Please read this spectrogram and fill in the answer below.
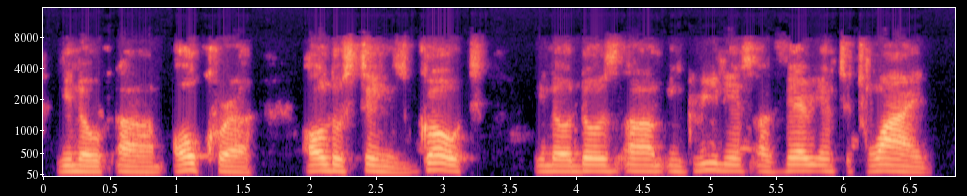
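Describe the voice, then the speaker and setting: A man with a Haitian accent, medium in pitch, dark and mellow in tone, with monotone, flat intonation. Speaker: chef. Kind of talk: panel discussion. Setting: Facebook live stream.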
